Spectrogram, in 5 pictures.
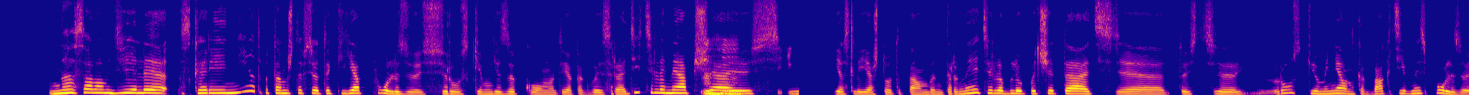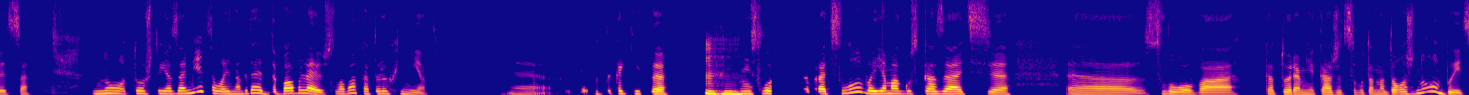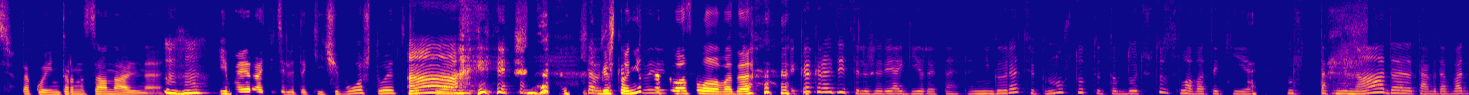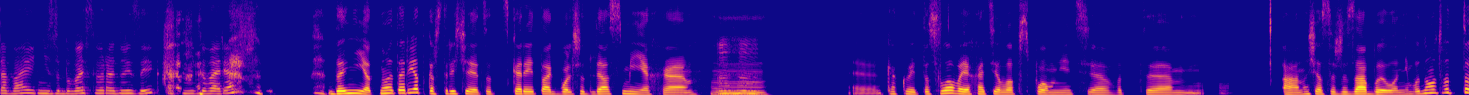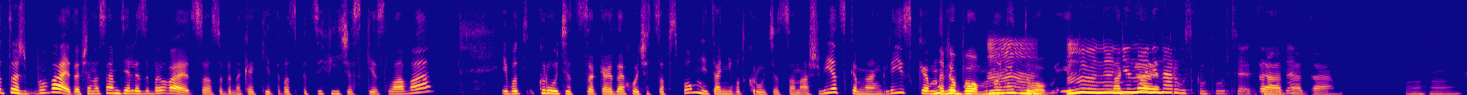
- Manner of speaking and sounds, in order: grunt; tapping; grunt; other background noise; laugh; laugh; laugh; chuckle; laugh; grunt; tsk; laughing while speaking: "на любом, но"
- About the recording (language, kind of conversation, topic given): Russian, podcast, Как язык влияет на твоё самосознание?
